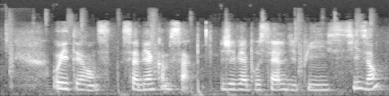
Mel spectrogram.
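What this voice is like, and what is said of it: Brazilian accent speaking French. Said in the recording (French): “mais je suis brésilienne. En effet, tu vas bien comprendre mon accent.”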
